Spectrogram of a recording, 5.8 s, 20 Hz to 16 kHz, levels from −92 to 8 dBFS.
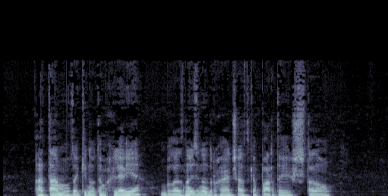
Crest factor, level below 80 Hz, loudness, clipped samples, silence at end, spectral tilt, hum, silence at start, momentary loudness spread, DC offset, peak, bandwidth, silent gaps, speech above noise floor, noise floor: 20 dB; -56 dBFS; -20 LUFS; under 0.1%; 0.85 s; -7 dB/octave; none; 0.55 s; 9 LU; under 0.1%; 0 dBFS; 11 kHz; none; 49 dB; -68 dBFS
